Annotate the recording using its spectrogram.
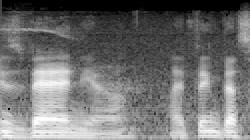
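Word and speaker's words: Vanja: cuz I I really enjoy what that lady her name is Vana. I think that's how you say it. V A N J A Va J is probably silent. It's more like a Y.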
